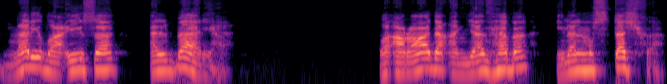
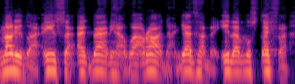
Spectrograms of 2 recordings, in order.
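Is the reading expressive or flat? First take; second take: expressive; flat. First: It is read with lively, varied expression. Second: It is read flatly, without any expression. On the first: It sounds like talking to somebody. The speaker calls it right. "some type of expression and life and flavor" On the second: It sounds like just reading off the paper. The speaker calls it wrong. "shout at the paper there and just say"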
